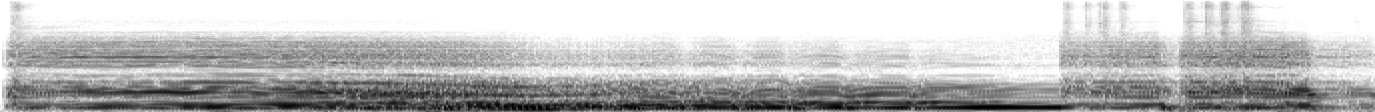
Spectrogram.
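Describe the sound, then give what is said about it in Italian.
A loud, distorted electric guitar plays alone with heavy effects as a Christmas greeting for Rock and Wow, sustained notes bending and wavering before ending in several sharp, crunchy strummed chords. “auguri, auguri, auguri, grazie per la schitarrata natalizia.”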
